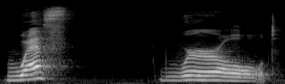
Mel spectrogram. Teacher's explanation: So all these consonants are kind of squeezed in together.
